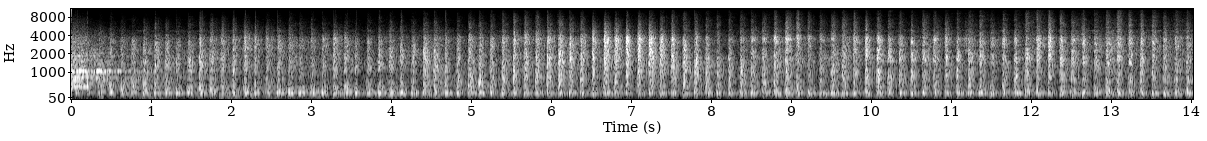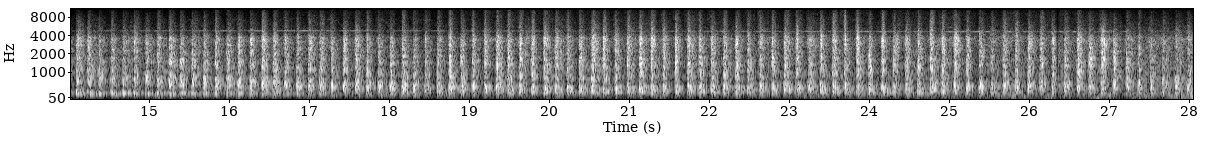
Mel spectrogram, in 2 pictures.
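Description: NZR Ka class 4-8-4 steam locomotive Ka 942 working hard under load, its exhaust beating in a rapid, even rhythm.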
